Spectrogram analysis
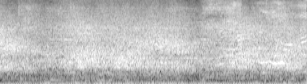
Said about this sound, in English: Man, that's awesome to have that crowd chanting for you that way. And you can hear her as she's starting to realize what it is the crowd is starting to chant.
